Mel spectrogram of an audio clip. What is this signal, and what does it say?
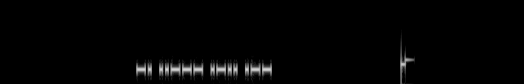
Morse code, heard as a keyed tone, about 36 wpm, 700 Hz. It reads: N2LW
